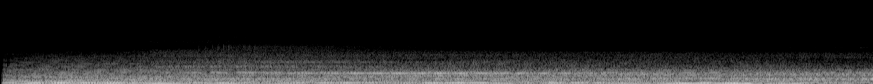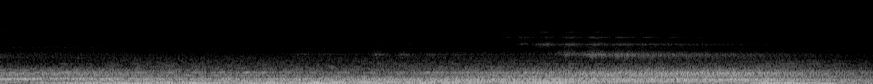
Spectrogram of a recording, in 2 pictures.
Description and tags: drone soundscape sounds like dark side of the moon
